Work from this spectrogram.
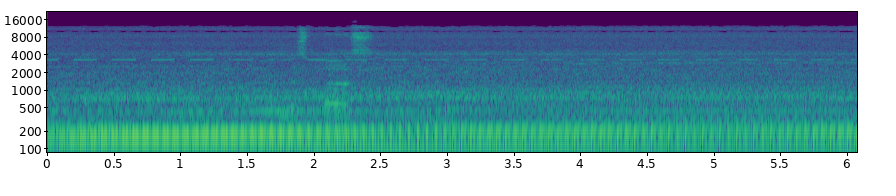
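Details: Detroit Diesel 6V92TA in a 1962 GM bus conversion at cruise-set fast idle during Williams air throttle and actuator repair for slow throttle return. Steady, even running with a faint turbo whistle, and the throttle came back slowly.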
